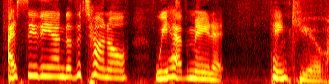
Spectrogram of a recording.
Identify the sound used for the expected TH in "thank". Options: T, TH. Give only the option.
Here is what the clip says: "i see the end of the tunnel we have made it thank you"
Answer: TH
